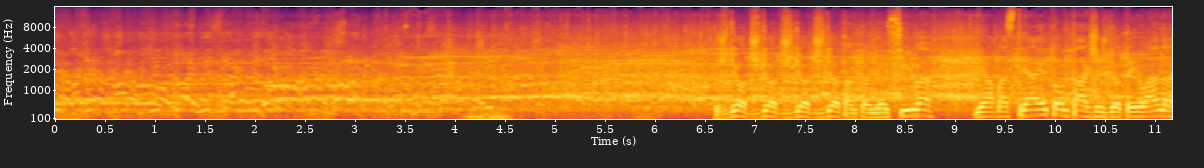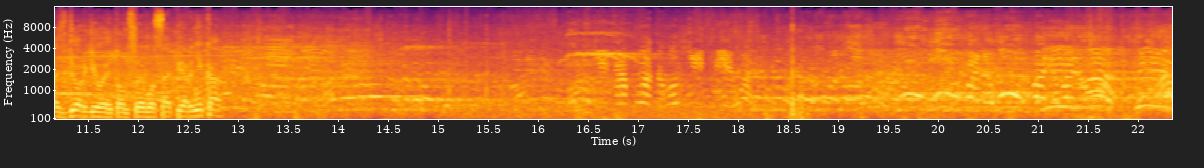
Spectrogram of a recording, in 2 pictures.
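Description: A large crowd cheers and shouts loudly in a big echoing arena.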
